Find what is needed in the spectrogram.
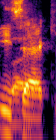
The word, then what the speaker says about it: Isak: Another thing I want to mention, Isak or Isaac. I'm not sure exactly how you pronounce it. – Isak. But, yeah.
